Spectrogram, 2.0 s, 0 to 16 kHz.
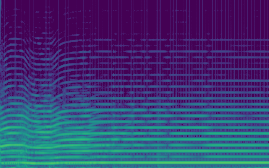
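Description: Electric guitar ringing a single sustained note at the 13th fret of the B string, bent up a half step just after it sounds and held steady.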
